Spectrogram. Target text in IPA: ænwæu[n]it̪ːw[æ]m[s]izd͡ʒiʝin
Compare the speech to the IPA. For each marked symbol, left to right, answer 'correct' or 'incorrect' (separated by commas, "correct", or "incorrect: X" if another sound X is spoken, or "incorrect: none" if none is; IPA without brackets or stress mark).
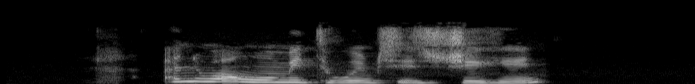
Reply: incorrect: m, incorrect: i, correct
